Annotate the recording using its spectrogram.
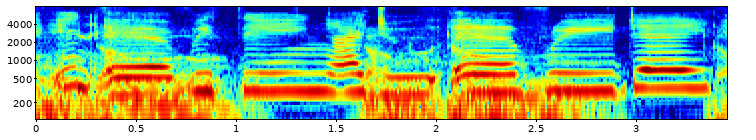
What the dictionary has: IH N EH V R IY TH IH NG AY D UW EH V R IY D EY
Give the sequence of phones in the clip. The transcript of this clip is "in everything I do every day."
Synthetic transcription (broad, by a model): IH N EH V R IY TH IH NG AY D UW EH V R IY D EY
